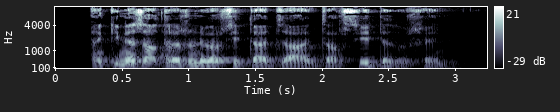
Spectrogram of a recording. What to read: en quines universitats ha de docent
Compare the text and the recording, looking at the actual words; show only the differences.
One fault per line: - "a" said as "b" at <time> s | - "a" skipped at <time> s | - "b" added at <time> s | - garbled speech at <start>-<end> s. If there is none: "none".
- "altres" added at 0.7 s
- "exercit" added at 1.9 s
